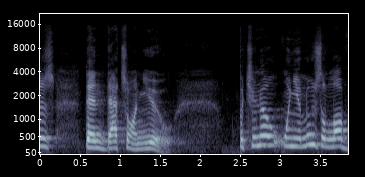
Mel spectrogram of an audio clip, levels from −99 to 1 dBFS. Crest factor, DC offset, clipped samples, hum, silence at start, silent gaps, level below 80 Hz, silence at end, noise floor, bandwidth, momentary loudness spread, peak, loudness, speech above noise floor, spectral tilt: 20 dB; under 0.1%; under 0.1%; none; 0 s; none; -78 dBFS; 0 s; -67 dBFS; 14.5 kHz; 14 LU; -16 dBFS; -34 LUFS; 33 dB; -6 dB/octave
